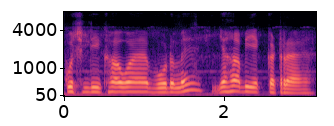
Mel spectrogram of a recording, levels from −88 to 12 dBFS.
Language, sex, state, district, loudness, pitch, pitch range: Hindi, male, Bihar, Katihar, -14 LUFS, 165 Hz, 155-170 Hz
